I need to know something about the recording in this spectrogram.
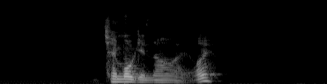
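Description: An elderly man speaks briefly and calmly into a microphone.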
